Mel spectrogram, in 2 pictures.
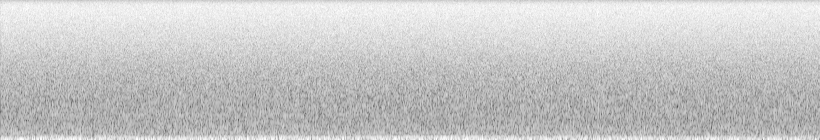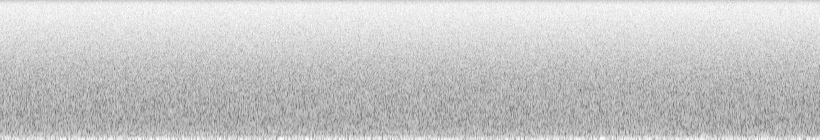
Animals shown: forest ambience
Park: Acadia National Park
